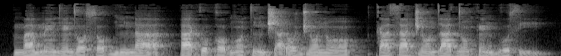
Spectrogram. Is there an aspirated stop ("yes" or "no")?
no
